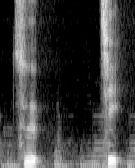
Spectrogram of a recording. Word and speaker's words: つち: Also, tsu is similar to the ts sound found in cats. Let's practice them in words. Tsu, chi, tsuchi.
